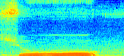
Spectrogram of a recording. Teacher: शीन के ऊपर उल्टा पेश है, उल्टे पेश को एक अलिफ यानी 2 हरकत के बराबर खींच के पढ़ेंगे और उल्टे पेश होठों की गुलाई के साथ अदा करके पढ़ेंगे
